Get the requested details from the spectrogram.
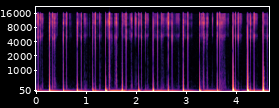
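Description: Long nails scratch and tap along the housing of a small white plastic earphone inline microphone held in the fingers, producing rapid, irregular clicks and scrapes. Each stroke is a short, crisp, bright snap over a faint low rumble, with no ring between hits.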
